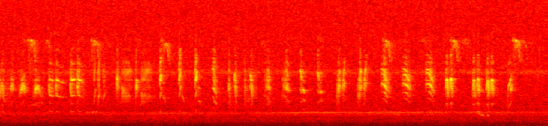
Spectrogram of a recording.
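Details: Eurasian reed warbler song from the Tancat de Milia wetland reserve at Sollana, l'Albufera, during spring breeding after migration from sub-Saharan Africa: long unbroken stream of harsh repeated chirps, a steady faint hum underneath.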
